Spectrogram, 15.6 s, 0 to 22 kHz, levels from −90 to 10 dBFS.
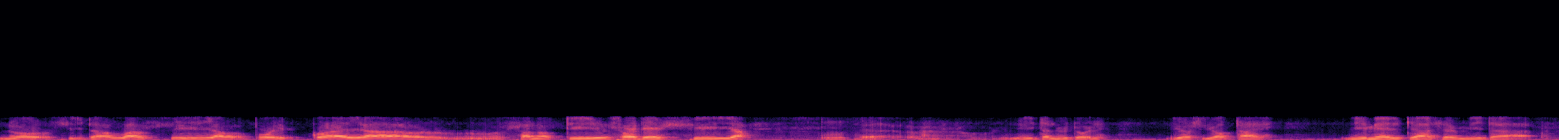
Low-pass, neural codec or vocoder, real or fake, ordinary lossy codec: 3.6 kHz; codec, 16 kHz, 4 kbps, FreqCodec, smaller model; fake; none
